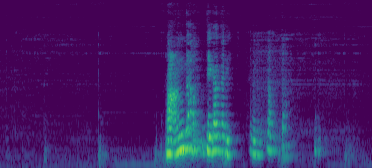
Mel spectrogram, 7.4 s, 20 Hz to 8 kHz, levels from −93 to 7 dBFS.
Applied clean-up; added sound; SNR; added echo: neural mask model DeepFilterNet 3.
